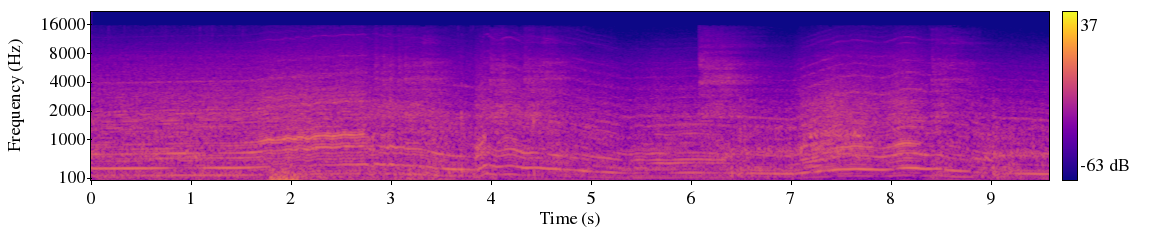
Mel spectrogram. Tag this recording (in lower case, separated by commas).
skidding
